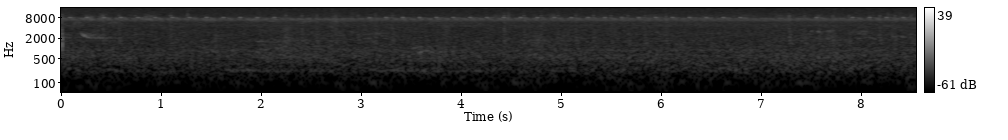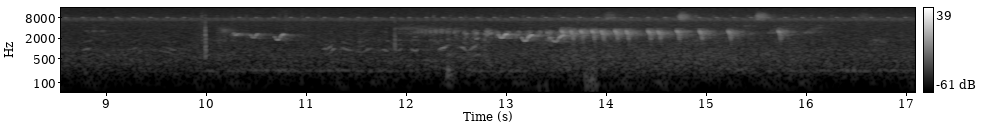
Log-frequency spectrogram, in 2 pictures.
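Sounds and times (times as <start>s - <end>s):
high insect drone: 0.0s - 17.0s
bird calling: 10.0s - 16.9s.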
